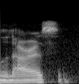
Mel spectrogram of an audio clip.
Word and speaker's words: Linares: So I didn't watch the last fight between Campbell and Linares.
